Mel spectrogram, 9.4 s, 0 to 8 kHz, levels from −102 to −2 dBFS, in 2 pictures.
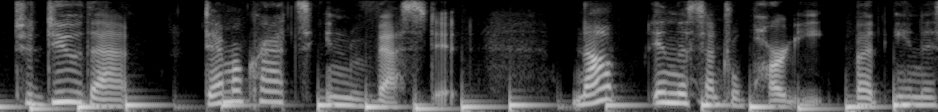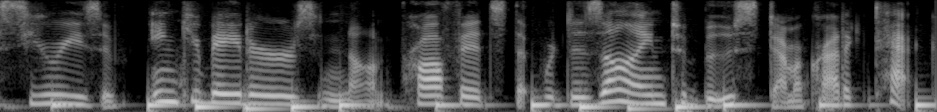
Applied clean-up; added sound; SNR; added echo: none; none; none; none.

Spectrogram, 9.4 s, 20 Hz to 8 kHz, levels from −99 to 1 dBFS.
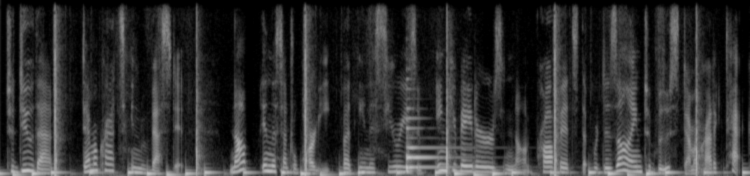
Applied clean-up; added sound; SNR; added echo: none; Bowed string instrument + Hands; 5 dB; none.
